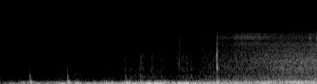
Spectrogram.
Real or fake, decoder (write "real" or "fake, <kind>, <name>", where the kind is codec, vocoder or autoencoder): real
